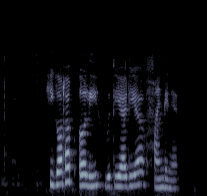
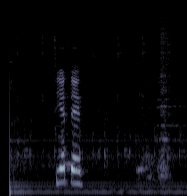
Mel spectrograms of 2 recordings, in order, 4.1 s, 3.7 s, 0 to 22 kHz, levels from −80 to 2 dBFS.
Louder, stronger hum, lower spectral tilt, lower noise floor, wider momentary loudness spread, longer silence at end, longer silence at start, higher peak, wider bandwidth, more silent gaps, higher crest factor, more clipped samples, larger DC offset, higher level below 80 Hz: about the same, -32 LUFS vs -34 LUFS; neither; about the same, -5.5 dB/octave vs -4.5 dB/octave; first, -73 dBFS vs -62 dBFS; second, 12 LU vs 25 LU; first, 0.6 s vs 0.4 s; first, 0.95 s vs 0.2 s; first, -14 dBFS vs -18 dBFS; second, 7.6 kHz vs 15.5 kHz; neither; about the same, 20 dB vs 22 dB; neither; neither; second, -76 dBFS vs -64 dBFS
